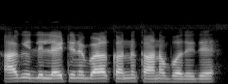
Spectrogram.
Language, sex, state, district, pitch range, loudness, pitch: Kannada, male, Karnataka, Koppal, 135-150 Hz, -17 LUFS, 140 Hz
